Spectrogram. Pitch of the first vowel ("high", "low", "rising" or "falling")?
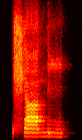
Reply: low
